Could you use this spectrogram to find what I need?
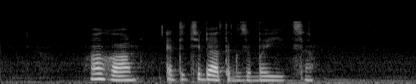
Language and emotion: Russian, neutral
